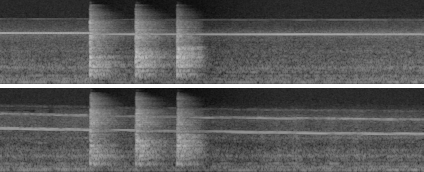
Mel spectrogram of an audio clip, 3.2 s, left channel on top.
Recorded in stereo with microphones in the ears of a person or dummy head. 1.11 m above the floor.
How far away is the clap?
About 2.5 m.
